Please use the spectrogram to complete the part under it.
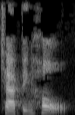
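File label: "TAPPING HOLE", English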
